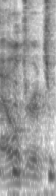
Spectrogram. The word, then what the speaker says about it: eldritch: no no he said eldridge blast right i think so right aldrick spots are the h right i mean that's a weird way to pronounce eldritch blast sorry sorry um okay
